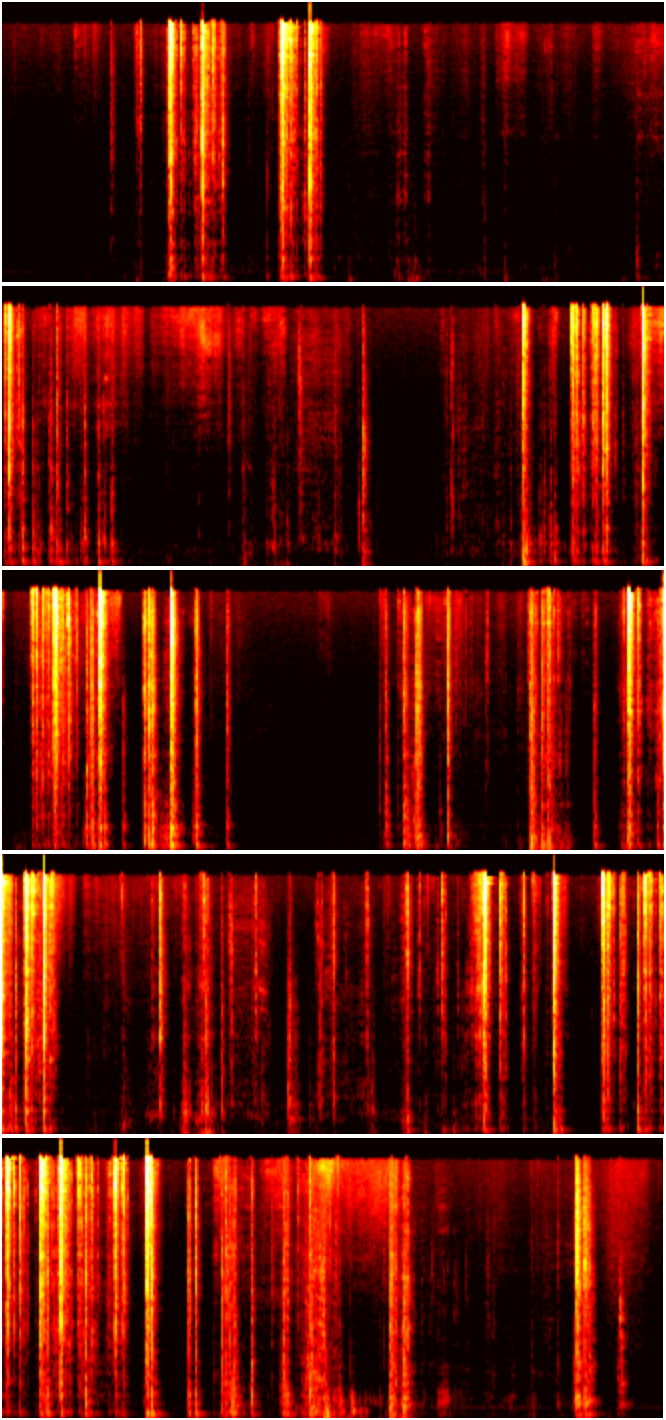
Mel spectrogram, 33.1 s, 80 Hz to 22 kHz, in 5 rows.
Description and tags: openning breif case 02-01
Opening and closing a brief case, Setting it down, and moving it.
a, case, opening, brief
